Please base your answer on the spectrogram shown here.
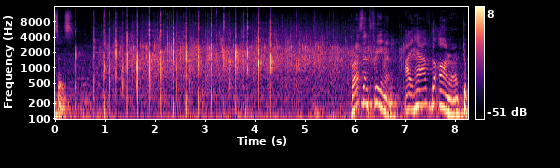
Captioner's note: applause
